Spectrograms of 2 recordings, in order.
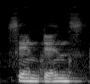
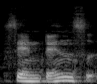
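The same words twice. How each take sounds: The two takes are said the same way.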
